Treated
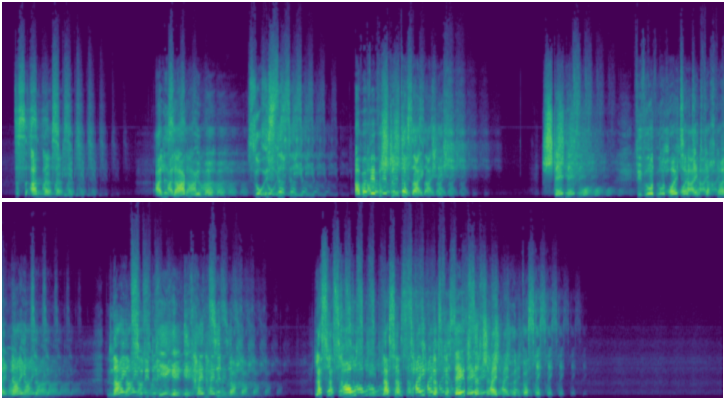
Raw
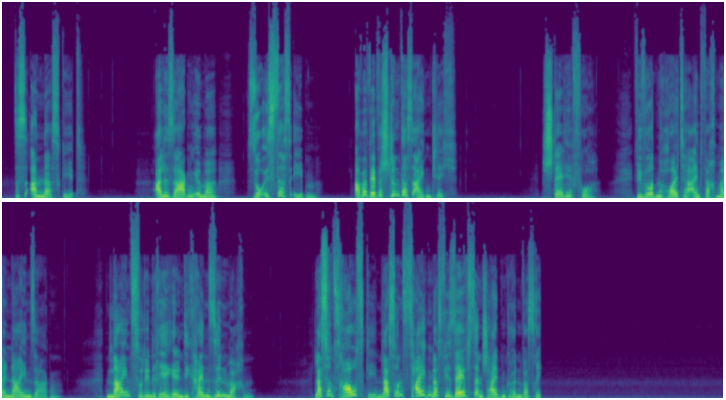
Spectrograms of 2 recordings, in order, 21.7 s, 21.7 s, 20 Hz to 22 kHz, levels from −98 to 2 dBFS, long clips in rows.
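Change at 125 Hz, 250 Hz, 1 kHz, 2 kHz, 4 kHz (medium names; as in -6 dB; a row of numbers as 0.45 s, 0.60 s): under -40 dB, under -30 dB, +1.0 dB, 0.0 dB, +12.5 dB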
